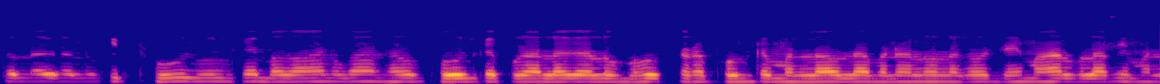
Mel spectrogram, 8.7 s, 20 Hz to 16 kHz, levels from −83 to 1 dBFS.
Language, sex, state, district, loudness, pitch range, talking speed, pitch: Magahi, male, Bihar, Lakhisarai, -25 LUFS, 140-150 Hz, 195 wpm, 145 Hz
